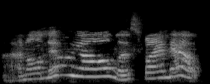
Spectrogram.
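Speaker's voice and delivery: big, high, theatrical aside; hammy stage actor. Real, not acted. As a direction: ham it up for the audience. Playful aside to listeners after blurb.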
